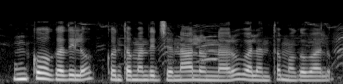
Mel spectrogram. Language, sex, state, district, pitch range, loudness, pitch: Telugu, female, Telangana, Mahabubabad, 195-220 Hz, -17 LUFS, 205 Hz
